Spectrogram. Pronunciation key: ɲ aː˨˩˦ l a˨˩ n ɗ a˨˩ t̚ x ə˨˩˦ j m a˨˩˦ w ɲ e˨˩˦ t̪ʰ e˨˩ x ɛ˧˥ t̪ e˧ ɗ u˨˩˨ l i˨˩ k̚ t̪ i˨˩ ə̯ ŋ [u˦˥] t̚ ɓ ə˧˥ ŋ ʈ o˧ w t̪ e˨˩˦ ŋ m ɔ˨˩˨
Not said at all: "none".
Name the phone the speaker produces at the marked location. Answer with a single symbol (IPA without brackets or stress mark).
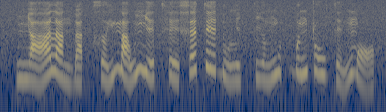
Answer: u˦˥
